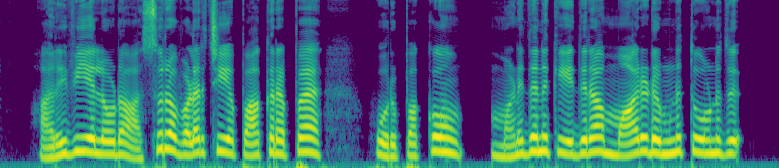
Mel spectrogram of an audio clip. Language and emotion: Tamil, fearful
